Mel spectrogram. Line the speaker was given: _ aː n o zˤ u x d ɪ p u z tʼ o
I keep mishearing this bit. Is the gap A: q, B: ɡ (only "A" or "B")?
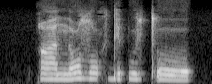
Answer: A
